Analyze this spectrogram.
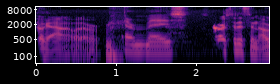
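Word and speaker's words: Hermès: Oh, it's pronounced Hermes. Okay, I don't know, whatever. Hermes.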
